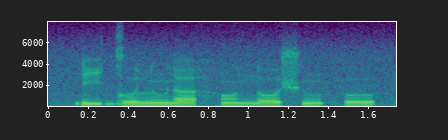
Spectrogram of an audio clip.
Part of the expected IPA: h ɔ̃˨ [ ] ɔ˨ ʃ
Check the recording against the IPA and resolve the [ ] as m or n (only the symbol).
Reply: n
